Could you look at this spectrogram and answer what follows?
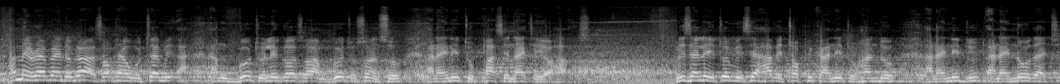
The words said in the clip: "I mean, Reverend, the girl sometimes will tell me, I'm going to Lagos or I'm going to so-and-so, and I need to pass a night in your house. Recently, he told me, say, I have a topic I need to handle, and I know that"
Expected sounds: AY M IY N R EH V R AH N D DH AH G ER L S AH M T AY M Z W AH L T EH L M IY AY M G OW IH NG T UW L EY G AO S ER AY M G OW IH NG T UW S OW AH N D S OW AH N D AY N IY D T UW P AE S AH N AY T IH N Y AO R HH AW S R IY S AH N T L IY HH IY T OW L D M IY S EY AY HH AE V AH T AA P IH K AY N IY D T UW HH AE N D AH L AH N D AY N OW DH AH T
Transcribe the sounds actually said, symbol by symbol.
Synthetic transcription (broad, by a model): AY M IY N R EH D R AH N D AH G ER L S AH M T AY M W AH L T EH L M IY AY M G OW IH NG T UW L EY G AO S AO AY M G OW IH NG T UW S OW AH N S OW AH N AY N IY D T UW P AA S AH N AY T IH N Y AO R HH AW S R IY S AH N T L IY HH IY T OW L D M IY S EY AY HH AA V AH T AA P IH K AY N IY D T UW HH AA N D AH N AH N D AY N OW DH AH T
